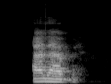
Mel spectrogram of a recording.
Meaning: doable, feasible
- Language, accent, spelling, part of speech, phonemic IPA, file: French, Canada, allable, adjective, /a.labl/, LL-Q150 (fra)-allable.wav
